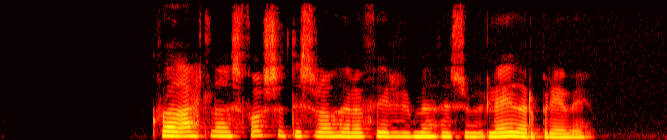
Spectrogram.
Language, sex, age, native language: Icelandic, female, 15, Icelandic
